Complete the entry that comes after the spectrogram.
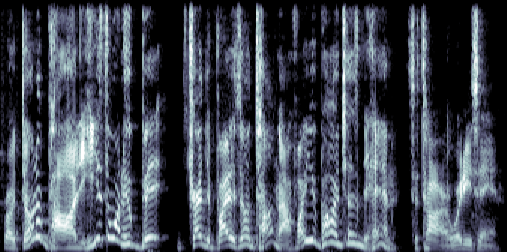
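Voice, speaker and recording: An excitable game streamer chats casually and slangily in a mid-pitched voice. The intonation is animated, and faint game music runs underneath. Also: rapid-fire. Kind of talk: casual live reaction commentary, reading aloud.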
